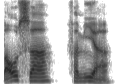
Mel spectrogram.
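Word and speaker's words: Bolsa Família: Die heißen Bolsa Familia, nee, Bausa, Bausa Familia, so spricht man es aus.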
